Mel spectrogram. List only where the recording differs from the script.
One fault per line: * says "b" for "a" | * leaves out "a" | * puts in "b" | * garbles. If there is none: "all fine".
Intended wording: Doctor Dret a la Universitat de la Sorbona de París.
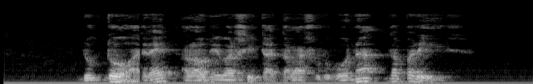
all fine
